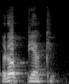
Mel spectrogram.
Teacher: there's a double P sound in ropyaku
